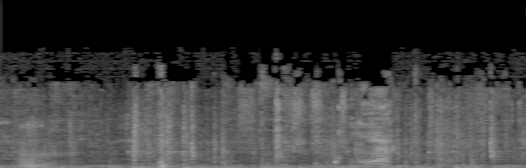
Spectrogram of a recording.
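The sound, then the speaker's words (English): A buzzy, sputtering fart rises and falls in pitch, set against a dense, busy backdrop of clattering noise and muffled voices, moderately loud. “Now remember, you only have so many farts inside of your system.”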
